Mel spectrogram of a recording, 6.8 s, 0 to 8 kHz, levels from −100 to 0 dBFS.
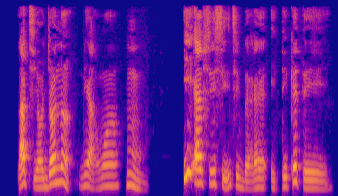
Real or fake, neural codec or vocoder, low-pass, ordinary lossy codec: real; none; 7.2 kHz; MP3, 48 kbps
